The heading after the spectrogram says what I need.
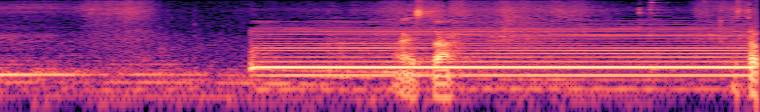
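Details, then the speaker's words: Homemade growler built from a recycled microwave transformer with a heat-absorbing resistor, testing a brushed-motor armature: steady loud electrical buzz, no hacksaw blade chatter or heating, so no shorted coil. "la que se caliente es esta y conserva el la pelaje necesario para que tenga el zumbido bastante fuerte y alcance a aprobarse una armadura"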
